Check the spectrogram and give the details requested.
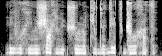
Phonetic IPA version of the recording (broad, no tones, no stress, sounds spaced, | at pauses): ɾ i v u x i l ɯ ʃ ɑ x ʎ y ʔ ʃ u ɭ o t͡ɕ u d ø d e t͡s ɖ͡ʐ o x ɑ t͡s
